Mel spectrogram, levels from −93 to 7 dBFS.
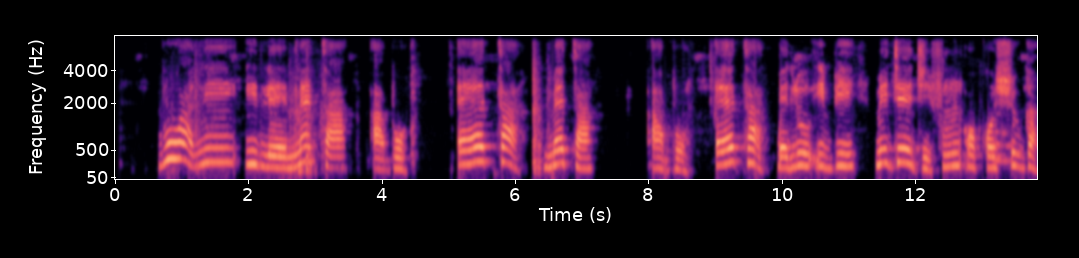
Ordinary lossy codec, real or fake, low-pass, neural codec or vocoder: none; real; 7.2 kHz; none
